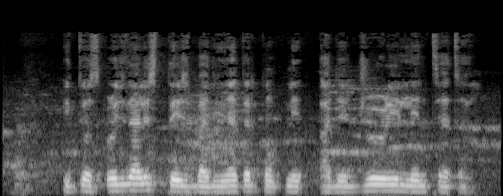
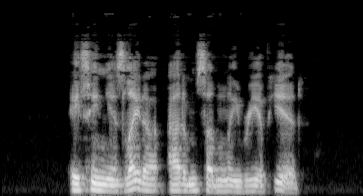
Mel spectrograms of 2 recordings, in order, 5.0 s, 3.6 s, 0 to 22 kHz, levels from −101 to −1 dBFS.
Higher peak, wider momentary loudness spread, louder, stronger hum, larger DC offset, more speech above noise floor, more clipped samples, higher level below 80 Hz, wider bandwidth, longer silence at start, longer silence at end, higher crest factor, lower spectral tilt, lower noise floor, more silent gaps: second, -10 dBFS vs -2 dBFS; first, 12 LU vs 7 LU; second, -24 LUFS vs -18 LUFS; neither; neither; second, 24 dB vs 68 dB; neither; about the same, -58 dBFS vs -62 dBFS; first, 11 kHz vs 9.4 kHz; second, 0.1 s vs 0.7 s; second, 0.25 s vs 0.65 s; about the same, 14 dB vs 18 dB; about the same, -6.5 dB/octave vs -5.5 dB/octave; second, -47 dBFS vs -85 dBFS; neither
